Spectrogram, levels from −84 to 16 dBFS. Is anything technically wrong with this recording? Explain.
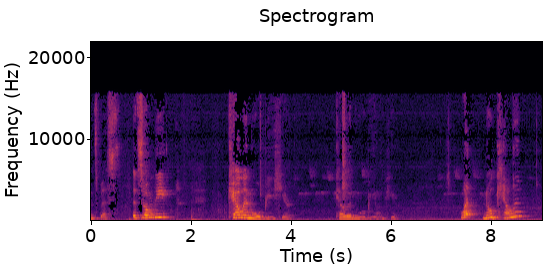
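No, nothing technically wrong can be heard here.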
